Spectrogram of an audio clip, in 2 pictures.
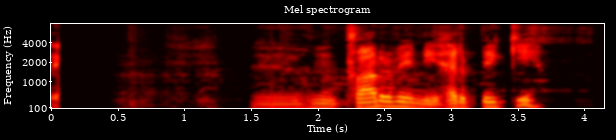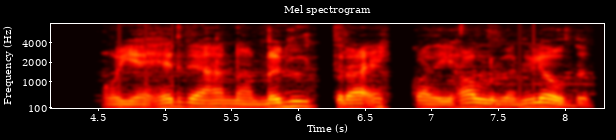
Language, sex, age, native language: Icelandic, male, 60-69, Icelandic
